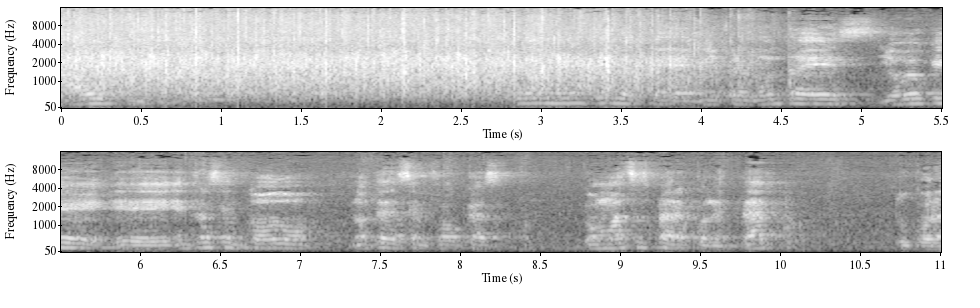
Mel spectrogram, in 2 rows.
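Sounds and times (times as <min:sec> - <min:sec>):
audience applause: 0:00.0 - 0:04.6
speech: 0:04.2 - 0:10.9.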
